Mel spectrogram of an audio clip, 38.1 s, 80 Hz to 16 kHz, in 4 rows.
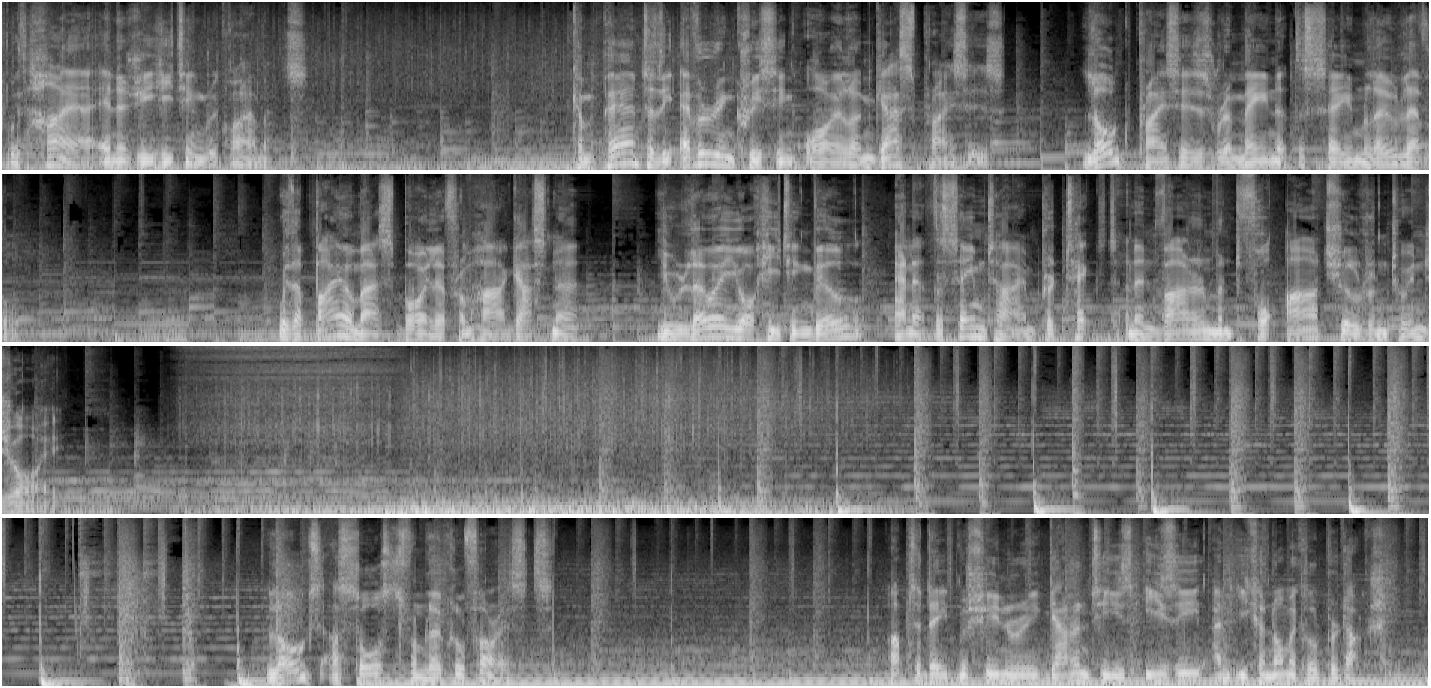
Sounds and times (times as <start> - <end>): Speech: 0.0 - 2.1, 3.8 - 9.7, 11.4 - 19.5, 30.2 - 32.3, 34.4 - 37.8
Music: 0.0 - 38.0.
